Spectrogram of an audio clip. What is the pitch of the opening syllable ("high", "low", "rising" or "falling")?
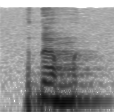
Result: low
